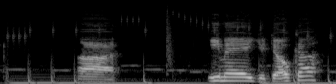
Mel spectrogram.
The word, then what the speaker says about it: Ime Udoka: So they have their new coach, Ime Udoka, I think is how you say his name.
